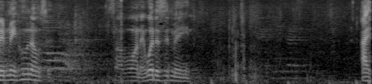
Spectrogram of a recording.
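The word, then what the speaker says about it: Sawubona: I think I would say Sayubwana. It means, say it. Who knows it? All right, say it. Who knows it? Then you know what it means. Who knows it? Sayubwana.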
